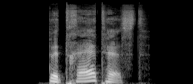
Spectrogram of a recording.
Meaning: second-person singular subjunctive II of betreten
- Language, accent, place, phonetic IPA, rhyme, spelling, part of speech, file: German, Germany, Berlin, [bəˈtʁɛːtəst], -ɛːtəst, beträtest, verb, De-beträtest.ogg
